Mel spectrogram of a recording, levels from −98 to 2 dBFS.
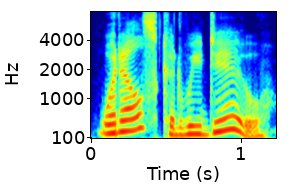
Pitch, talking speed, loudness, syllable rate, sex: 220 Hz, 240 wpm, -15 LUFS, 5.4 syllables/s, female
